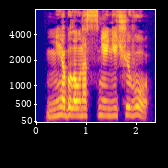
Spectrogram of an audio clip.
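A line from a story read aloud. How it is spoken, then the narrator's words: Growled. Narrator (Russian): прорычал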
